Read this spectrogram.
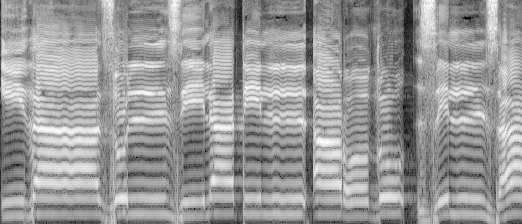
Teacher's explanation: اذا زلزلت الارض زلزالها، زال پر ہم نے زبان نکالنی ہے، زا کو دانت ملا کر سختی کے ساتھ پڑھنا ہے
